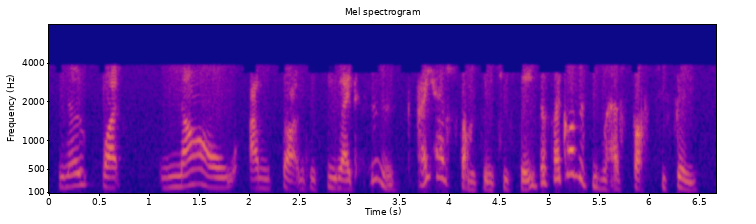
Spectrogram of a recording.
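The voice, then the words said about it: Speaks with a noticeably different accent. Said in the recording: “everybody makes fun of me and my accent ... my accent is a little different from somebody else”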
